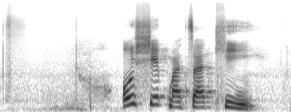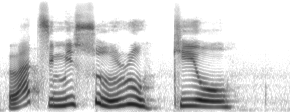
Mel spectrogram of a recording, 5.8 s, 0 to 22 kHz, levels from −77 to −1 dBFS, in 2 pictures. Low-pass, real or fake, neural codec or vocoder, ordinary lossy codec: none; fake; autoencoder, 48 kHz, 32 numbers a frame, DAC-VAE, trained on Japanese speech; none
